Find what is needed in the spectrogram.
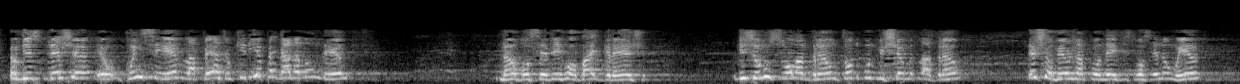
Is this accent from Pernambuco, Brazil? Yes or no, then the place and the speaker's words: yes; Recife, Pernambuco, Brazil; lá na minha cidade, no Recife.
